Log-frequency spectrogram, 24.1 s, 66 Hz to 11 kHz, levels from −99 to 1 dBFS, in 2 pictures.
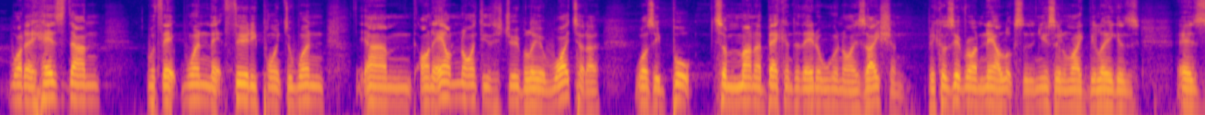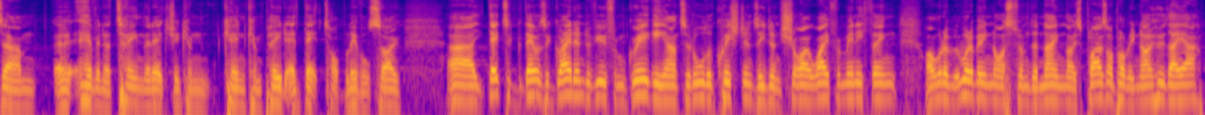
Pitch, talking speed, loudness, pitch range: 120 Hz, 240 wpm, -23 LUFS, 110-135 Hz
